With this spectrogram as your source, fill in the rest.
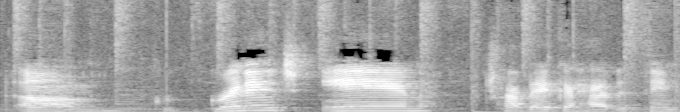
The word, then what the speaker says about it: Greenwich: absolutely love it um it is feel like green witch village but it's actually pronounced greenwich um yes so this is like my number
